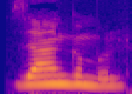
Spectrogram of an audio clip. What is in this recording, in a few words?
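"zang" plural, Archi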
